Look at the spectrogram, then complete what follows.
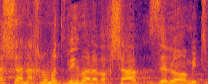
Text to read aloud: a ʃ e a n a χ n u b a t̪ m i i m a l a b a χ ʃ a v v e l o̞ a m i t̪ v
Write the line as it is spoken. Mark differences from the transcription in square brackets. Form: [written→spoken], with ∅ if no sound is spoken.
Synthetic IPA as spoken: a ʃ e a n a χ n u [b→m] a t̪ [m→b] i i m a l a [b→v] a χ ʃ a v [v→z] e l o̞ a m i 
